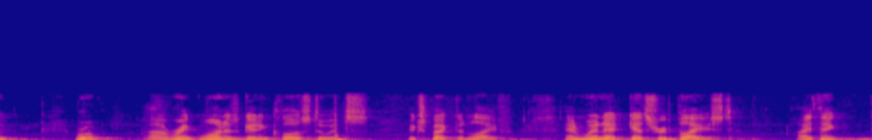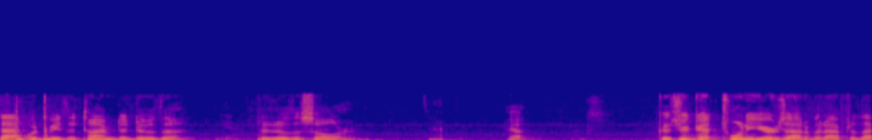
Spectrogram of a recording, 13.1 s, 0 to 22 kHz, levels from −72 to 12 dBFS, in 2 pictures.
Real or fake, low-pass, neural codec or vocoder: real; 7.2 kHz; none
